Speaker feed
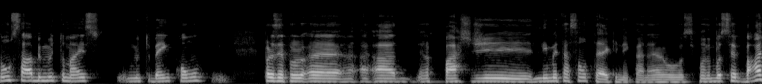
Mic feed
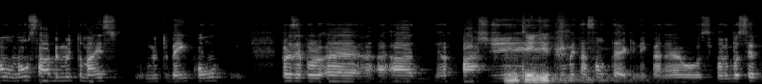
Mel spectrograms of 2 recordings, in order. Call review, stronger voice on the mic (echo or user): user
